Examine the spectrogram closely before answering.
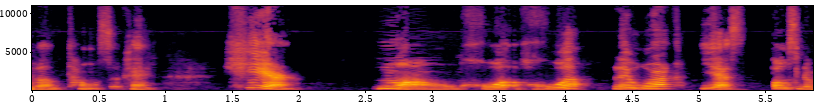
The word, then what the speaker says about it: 和: We pronounce the second tone. You say, 和王鹏和 Leo, 我和我妈妈, 哒哒哒, 和, 和 is and, right?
